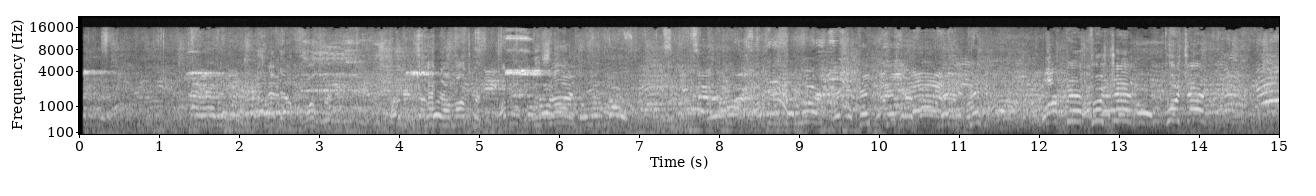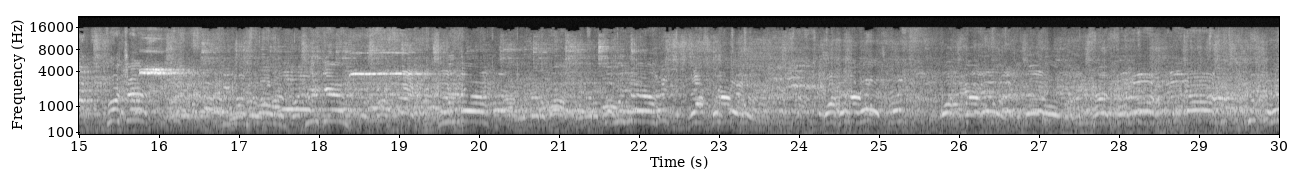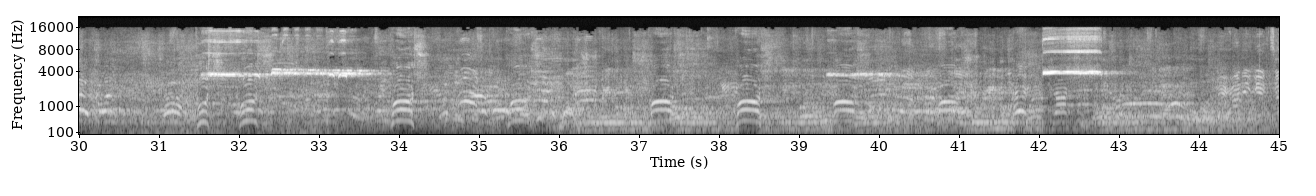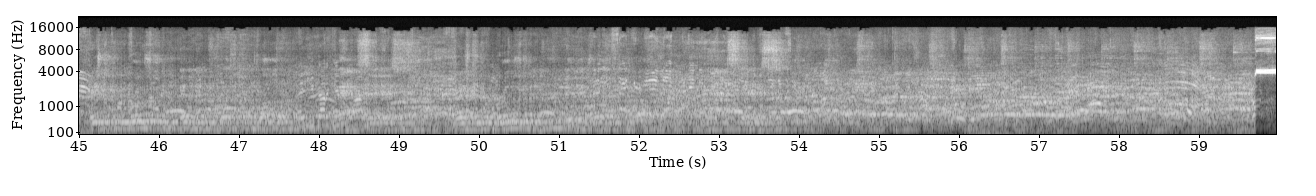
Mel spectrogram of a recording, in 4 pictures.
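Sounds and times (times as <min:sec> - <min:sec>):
crowd shouting in echoing hall: 0:00.0 - 0:59.9.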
